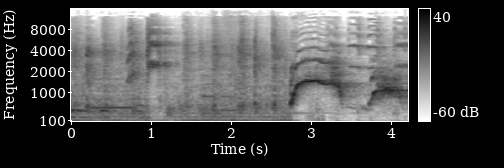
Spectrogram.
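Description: A woman's shrill scream of fright about three seconds in, followed by a second shorter shriek near the end. Before them there is a low hum with scattered knocks and clatter.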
